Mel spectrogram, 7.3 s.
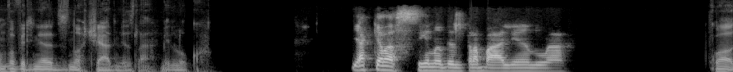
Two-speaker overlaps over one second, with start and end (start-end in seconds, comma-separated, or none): none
